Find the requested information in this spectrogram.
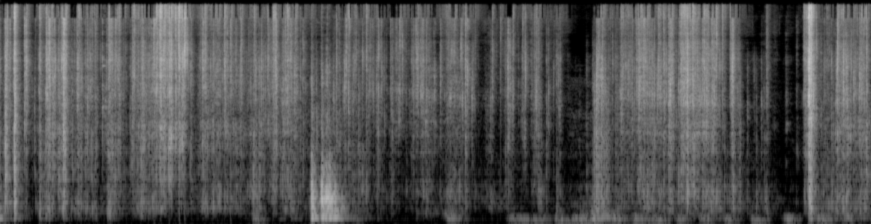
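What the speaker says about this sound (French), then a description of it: "On va déballer les deux toupies." Crinkling and rustling of plastic packaging as Hasbro Beyblade X spinning tops are unboxed, close and busy with scattered crunches and taps, no talking.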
